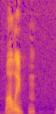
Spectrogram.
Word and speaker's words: molybdenum: Molybdenum. Molybdenum. I think is the actual way you pronounce it.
